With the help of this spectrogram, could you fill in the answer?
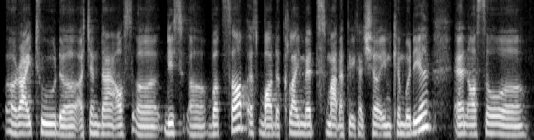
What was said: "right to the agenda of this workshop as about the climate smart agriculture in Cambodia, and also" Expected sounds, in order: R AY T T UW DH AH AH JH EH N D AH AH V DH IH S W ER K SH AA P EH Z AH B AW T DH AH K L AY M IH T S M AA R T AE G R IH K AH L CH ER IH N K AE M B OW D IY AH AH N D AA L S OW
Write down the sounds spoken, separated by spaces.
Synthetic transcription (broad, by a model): R AY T T UW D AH AH JH EH N D AH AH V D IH S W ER K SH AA P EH S AH B AW T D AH K L AY M IH T S M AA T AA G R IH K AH CH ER IH N K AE M B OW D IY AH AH N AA L S OW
